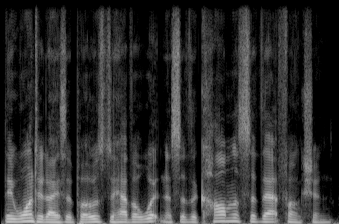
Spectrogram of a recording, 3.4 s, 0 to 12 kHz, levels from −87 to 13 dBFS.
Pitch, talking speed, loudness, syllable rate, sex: 140 Hz, 250 wpm, -17 LUFS, 6.2 syllables/s, male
